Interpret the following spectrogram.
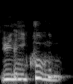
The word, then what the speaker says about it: Unicum: Ok, et donc puisque tu t'es lancée une première fois avec Unicum, comment tu le prononces? Unicum.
